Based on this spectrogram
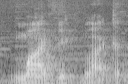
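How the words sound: All words are said flat, none stressed.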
